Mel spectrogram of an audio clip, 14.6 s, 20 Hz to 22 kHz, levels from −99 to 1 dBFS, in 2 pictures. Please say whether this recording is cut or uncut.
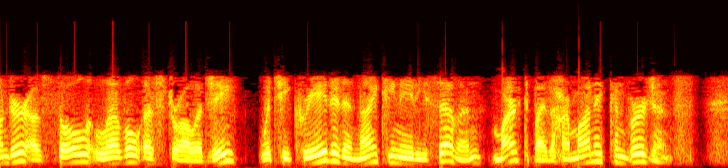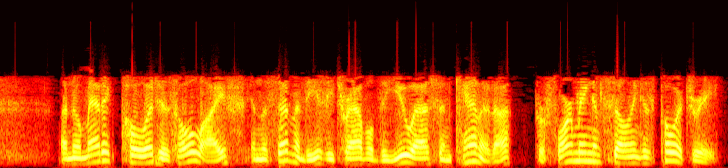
cut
